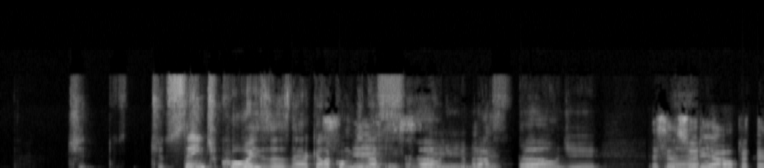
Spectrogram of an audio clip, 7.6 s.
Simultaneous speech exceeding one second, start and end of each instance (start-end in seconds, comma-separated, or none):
3.2-5.0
